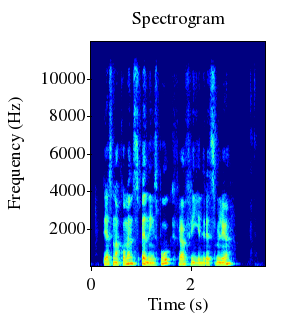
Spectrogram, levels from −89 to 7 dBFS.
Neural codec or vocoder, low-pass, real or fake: codec, 24 kHz, 3.1 kbps, DualCodec; 10.8 kHz; fake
